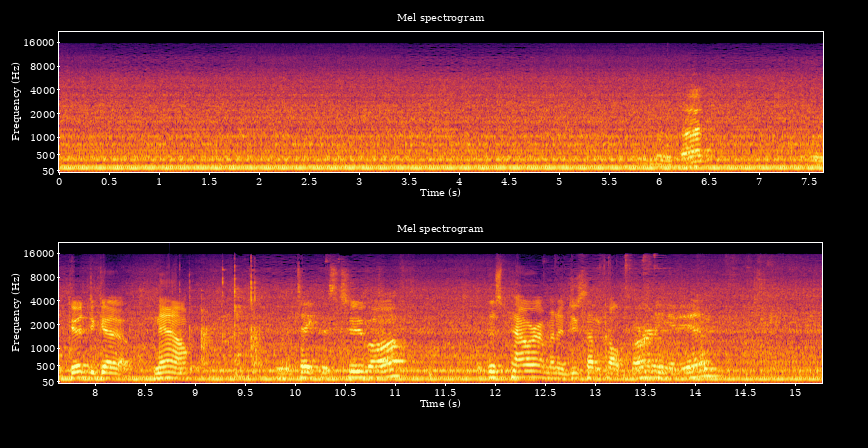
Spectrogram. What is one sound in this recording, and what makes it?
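An electrical device hums steadily.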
